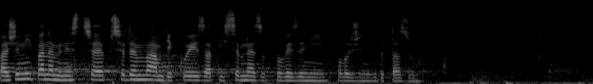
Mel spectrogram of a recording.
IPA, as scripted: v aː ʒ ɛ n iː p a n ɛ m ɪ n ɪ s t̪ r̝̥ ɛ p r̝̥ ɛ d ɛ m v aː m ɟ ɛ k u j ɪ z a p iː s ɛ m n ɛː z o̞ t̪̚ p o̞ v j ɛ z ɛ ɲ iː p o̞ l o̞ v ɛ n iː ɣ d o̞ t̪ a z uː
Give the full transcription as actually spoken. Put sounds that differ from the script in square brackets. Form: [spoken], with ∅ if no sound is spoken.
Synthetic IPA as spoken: v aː ʒ ɛ n iː p a n ɛ m ɪ n ɪ s t̪ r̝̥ ɛ p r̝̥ ɛ d ɛ m v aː m ɟ ɛ k u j ɪ z a p iː s ɛ m n ɛː z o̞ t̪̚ p o̞ v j ɛ z ɛ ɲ iː p o̞ l o̞ [ʒ] ɛ n iː ɣ d o̞ t̪ a z uː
